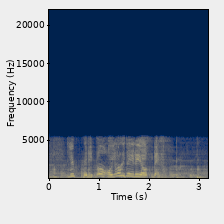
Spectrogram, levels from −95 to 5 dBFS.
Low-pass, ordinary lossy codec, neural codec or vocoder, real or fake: 5.4 kHz; none; codec, 24 kHz, 1 kbps, SNAC; fake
